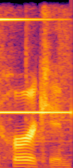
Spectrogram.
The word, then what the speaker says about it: Hurricane: to saint george utah which is called hurricane utah not hurricane but hurricane due to the pronunciation of the locals this celebration is a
